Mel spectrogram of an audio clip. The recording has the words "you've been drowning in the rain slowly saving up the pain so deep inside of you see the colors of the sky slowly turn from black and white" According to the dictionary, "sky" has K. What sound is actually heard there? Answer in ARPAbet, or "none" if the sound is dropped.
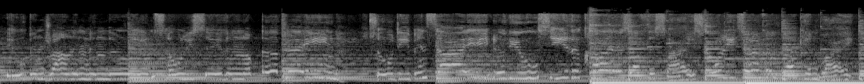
none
